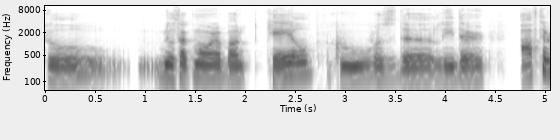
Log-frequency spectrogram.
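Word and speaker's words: Koehl: by the way that guy's name he's matt kale or matthias kale his name is spelled k o h i pronounce it kale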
